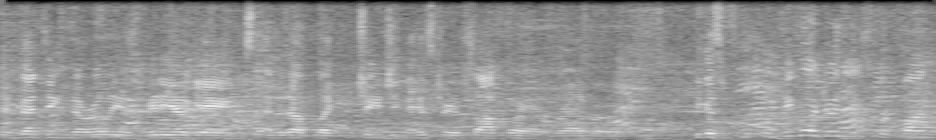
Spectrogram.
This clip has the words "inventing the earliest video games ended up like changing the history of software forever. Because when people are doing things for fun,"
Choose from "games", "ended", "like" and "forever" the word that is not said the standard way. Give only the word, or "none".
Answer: none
